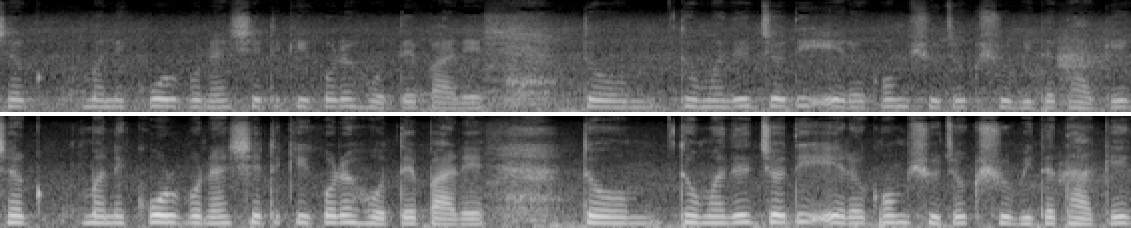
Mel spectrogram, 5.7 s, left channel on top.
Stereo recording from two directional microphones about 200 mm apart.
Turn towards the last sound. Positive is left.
turn(degrees=-40)  # may be behind; listen again after turning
